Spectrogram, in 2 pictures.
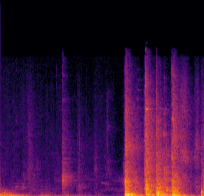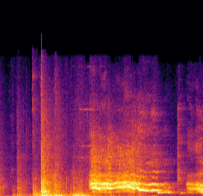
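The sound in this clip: A person falls while climbing onto a wardrobe: after a quiet stretch, a sudden burst of heavy thumps and knocks breaks out, followed by a rough, rumbling clatter and scraping that continue loudly to the end.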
